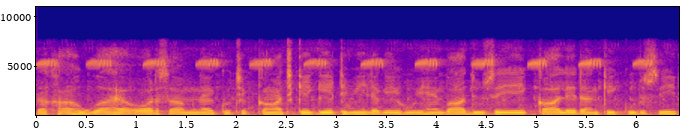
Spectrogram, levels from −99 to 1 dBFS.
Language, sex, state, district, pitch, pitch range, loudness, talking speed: Hindi, male, Uttar Pradesh, Varanasi, 165 Hz, 160-170 Hz, -15 LUFS, 195 wpm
